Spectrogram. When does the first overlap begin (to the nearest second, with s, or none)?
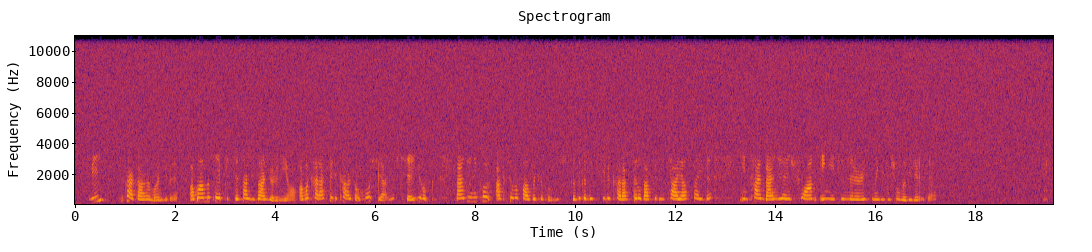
none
